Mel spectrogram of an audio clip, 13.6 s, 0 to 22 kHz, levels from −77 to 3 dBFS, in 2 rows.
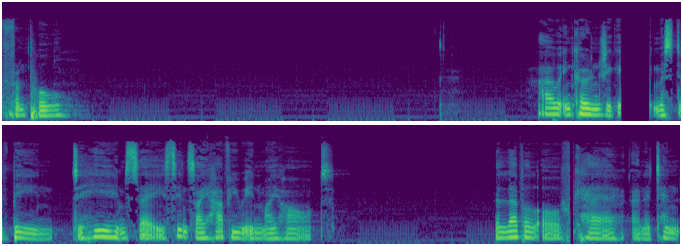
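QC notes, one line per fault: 6.18–6.48 s, playback stall: the sound stops mid-flow and the output is silent for about 0.3 s before resuming. This is likely the player running short of data or its output thread being blocked, so nothing reached the device until it recovered.
12.45–12.52 s, broken MP3 bit reservoir: a brief disturbance of about 70 ms, and the sound jumps forward. This is likely from frames having been dropped. The frames that follow borrow bits from earlier frames and find the wrong bytes, so roughly three 26 ms frames decode wrongly.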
